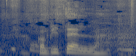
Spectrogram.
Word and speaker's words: Campitello: Campitel. Voilà, mais on n'est pas obligé de prononcer le O, on m'a expliqué.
